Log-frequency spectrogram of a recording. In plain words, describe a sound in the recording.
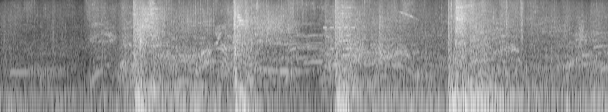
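A creature shrieks and snarls close by.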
